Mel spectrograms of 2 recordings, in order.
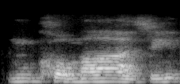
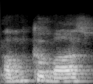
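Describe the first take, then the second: First: The name is said the isiZulu way. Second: The name is said in a fully English way. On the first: This is the original isiZulu form. The speaker calls it right. "the proper Mkomazi" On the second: This is the everyday local form. The speaker calls it wrong. "we say Amkamas"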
